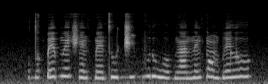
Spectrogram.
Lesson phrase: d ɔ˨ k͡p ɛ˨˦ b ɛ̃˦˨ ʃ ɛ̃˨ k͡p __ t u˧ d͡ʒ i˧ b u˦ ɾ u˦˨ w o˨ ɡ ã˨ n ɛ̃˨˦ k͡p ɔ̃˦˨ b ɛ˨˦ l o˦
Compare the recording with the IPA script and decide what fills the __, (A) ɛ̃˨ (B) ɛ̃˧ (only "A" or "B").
A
